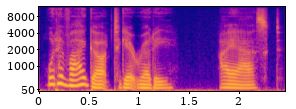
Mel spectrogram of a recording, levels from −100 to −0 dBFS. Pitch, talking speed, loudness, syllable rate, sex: 170 Hz, 220 wpm, -17 LUFS, 5.8 syllables/s, female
